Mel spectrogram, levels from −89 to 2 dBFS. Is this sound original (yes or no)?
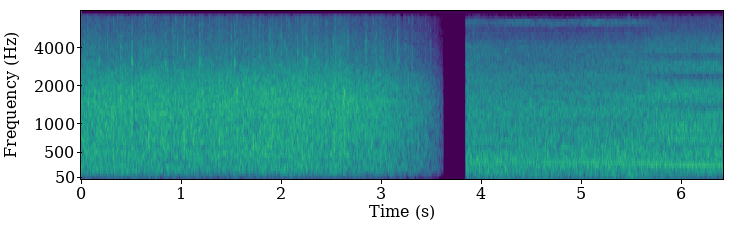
yes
